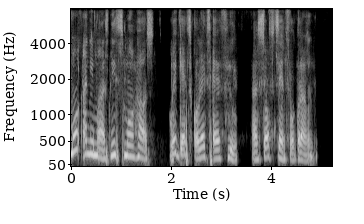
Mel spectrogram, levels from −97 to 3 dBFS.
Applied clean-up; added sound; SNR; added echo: neural mask model Resemble Enhance denoiser.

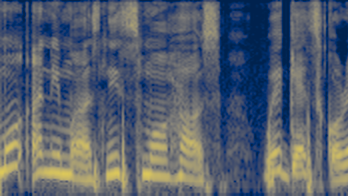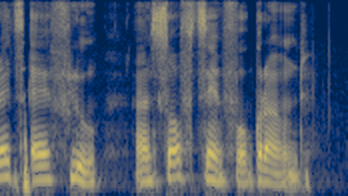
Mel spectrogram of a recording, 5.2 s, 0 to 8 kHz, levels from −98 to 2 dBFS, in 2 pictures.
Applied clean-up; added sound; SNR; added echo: none; none; none; none.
